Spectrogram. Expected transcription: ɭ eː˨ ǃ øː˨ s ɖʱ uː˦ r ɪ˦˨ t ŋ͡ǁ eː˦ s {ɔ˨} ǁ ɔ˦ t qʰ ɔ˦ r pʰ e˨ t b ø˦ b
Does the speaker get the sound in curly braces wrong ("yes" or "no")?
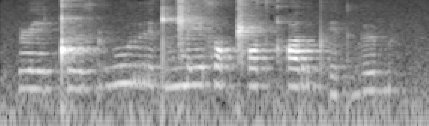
no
